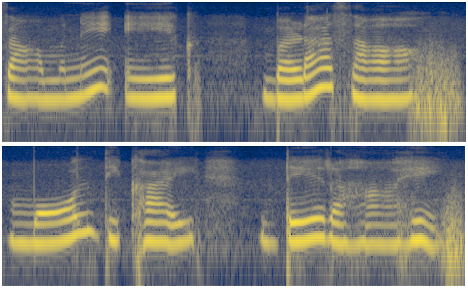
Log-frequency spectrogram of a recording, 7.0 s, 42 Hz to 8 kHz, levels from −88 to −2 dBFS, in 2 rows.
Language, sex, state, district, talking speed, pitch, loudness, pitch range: Hindi, female, Madhya Pradesh, Dhar, 80 wpm, 230 Hz, -14 LUFS, 220-245 Hz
